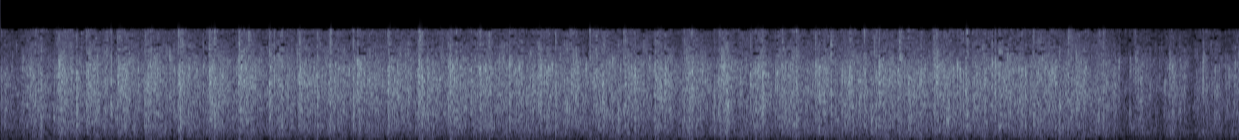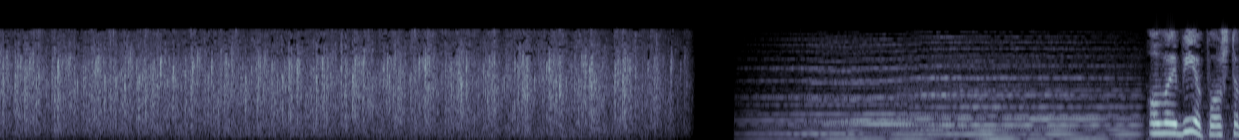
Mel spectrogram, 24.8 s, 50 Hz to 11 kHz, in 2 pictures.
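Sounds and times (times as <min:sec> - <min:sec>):
long dense applause from a theatre audience at an actor's memorial: 0:00.0 - 0:19.4
tonal harmonic passage: 0:19.8 - 0:23.9
speech: 0:24.0 - 0:24.7.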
